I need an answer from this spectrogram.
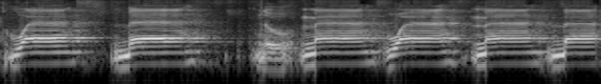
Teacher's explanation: Kalau untuk bibir tepat di bibir yang dua-duanya bekerja ya, maka ini ada huruf ba, huruf mim dan huruf waw seperti itu.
